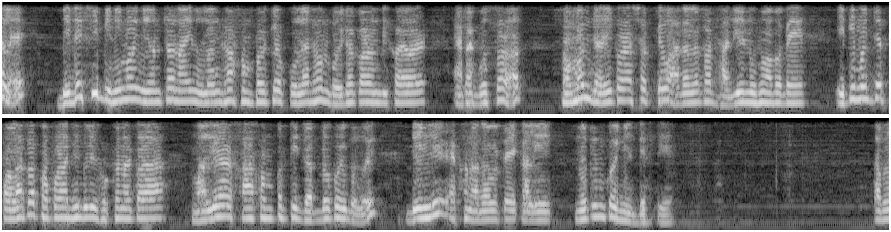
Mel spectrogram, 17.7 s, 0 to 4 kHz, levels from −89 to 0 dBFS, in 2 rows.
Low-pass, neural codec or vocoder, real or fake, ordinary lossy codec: 3.6 kHz; codec, 44.1 kHz, 2.6 kbps, SNAC; fake; AAC, 32 kbps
